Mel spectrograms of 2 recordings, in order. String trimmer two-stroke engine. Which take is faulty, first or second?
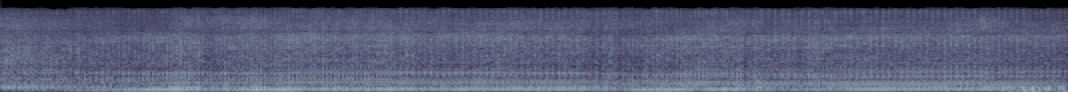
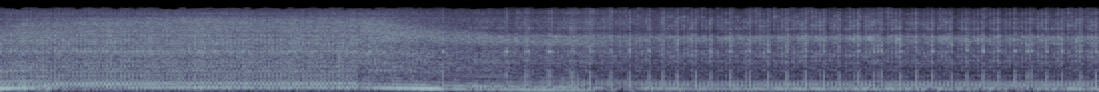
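second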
